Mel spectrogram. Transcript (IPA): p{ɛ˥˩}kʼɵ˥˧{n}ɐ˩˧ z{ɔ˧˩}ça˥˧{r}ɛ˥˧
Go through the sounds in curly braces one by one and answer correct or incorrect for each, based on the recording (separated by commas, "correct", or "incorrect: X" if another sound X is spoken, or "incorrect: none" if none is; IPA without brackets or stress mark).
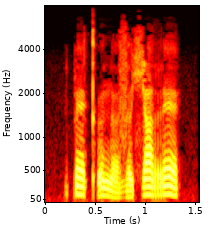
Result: incorrect: ɛ˥˧, correct, incorrect: ə˧˩, correct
